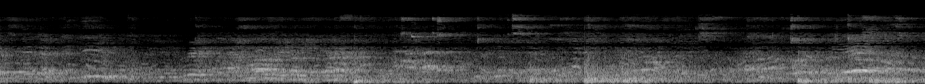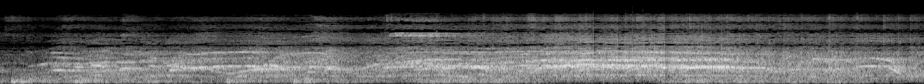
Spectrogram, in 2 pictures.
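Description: A crowd of spectators talks and cheers in a large echoing gym, growing louder.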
